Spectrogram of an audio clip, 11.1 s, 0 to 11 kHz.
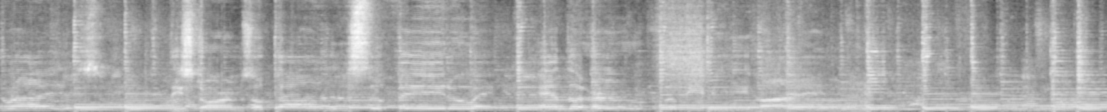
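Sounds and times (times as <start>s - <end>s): person singing: 0.0s - 11.0s
ukulele strumming: 0.0s - 11.0s.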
